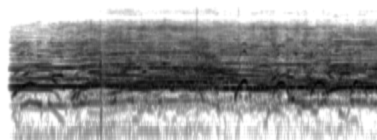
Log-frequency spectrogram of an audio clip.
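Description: A crowd of devotees in Valmiki Nagar Koliwada cheers at the boat arrival of the Ambavane palkhi during the Shimga festival, with loud, dense shouting and excited children's voices all at once.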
